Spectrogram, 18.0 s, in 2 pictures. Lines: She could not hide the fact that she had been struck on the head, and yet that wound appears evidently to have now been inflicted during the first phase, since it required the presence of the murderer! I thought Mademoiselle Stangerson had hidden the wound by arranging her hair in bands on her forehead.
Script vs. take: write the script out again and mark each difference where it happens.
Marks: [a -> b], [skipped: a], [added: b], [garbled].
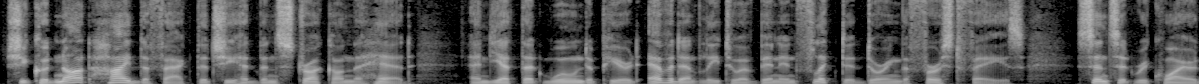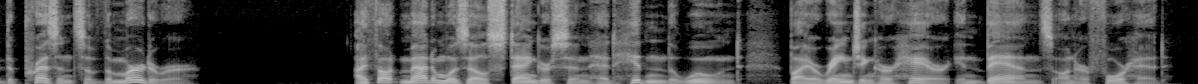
She could not hide the fact that she had been struck on the head, and yet that wound [appears -> appeared] evidently to have [skipped: now] been inflicted during the first phase, since it required the presence of the murderer! I thought Mademoiselle Stangerson had hidden the wound by arranging her hair in bands on her forehead.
